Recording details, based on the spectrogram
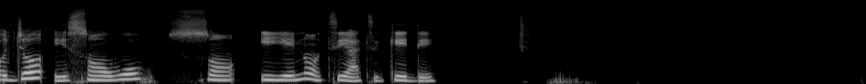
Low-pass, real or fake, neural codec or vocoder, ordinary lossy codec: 14.4 kHz; real; none; none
